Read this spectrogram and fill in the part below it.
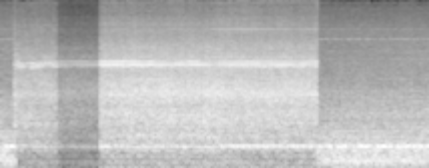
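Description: A jet engine whines loudly outside beside the wing.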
